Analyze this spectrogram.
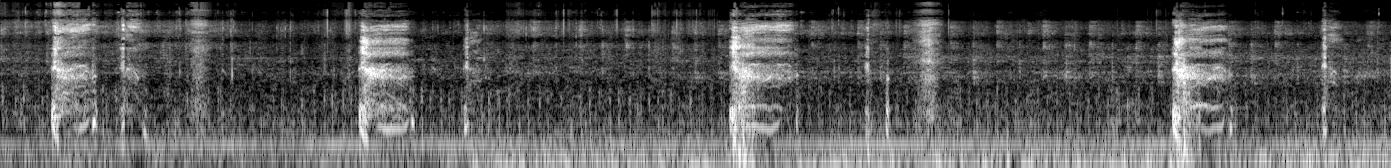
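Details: An adult with asthma coughs in four short, separate bursts over steady vehicle rumble while riding home; asthmatic cough.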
